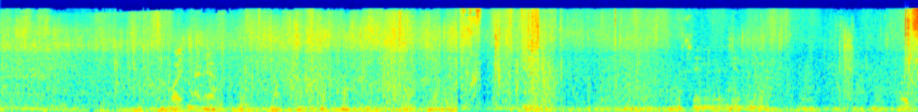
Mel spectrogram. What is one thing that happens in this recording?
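Wind rushes loudly past during a high-speed fall through the air.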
